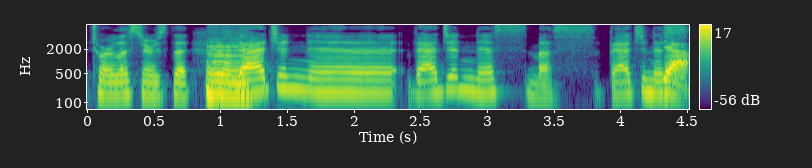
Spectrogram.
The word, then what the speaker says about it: vaginismus: vaginismus. Yeah. Vaginismus.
